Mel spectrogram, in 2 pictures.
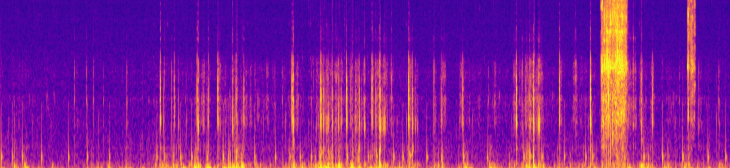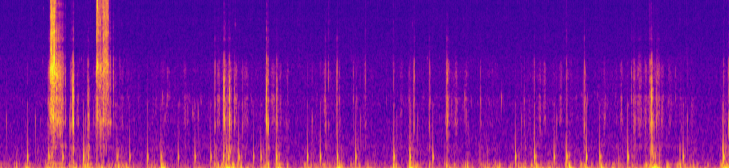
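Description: Mountain bike rattling and bumping along a dirt singletrack, heard from a camera riding on the rider or bike: a steady low rumble with constant irregular knocks from the bumps, and a few short, sharp hissing scrapes a little under halfway through.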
